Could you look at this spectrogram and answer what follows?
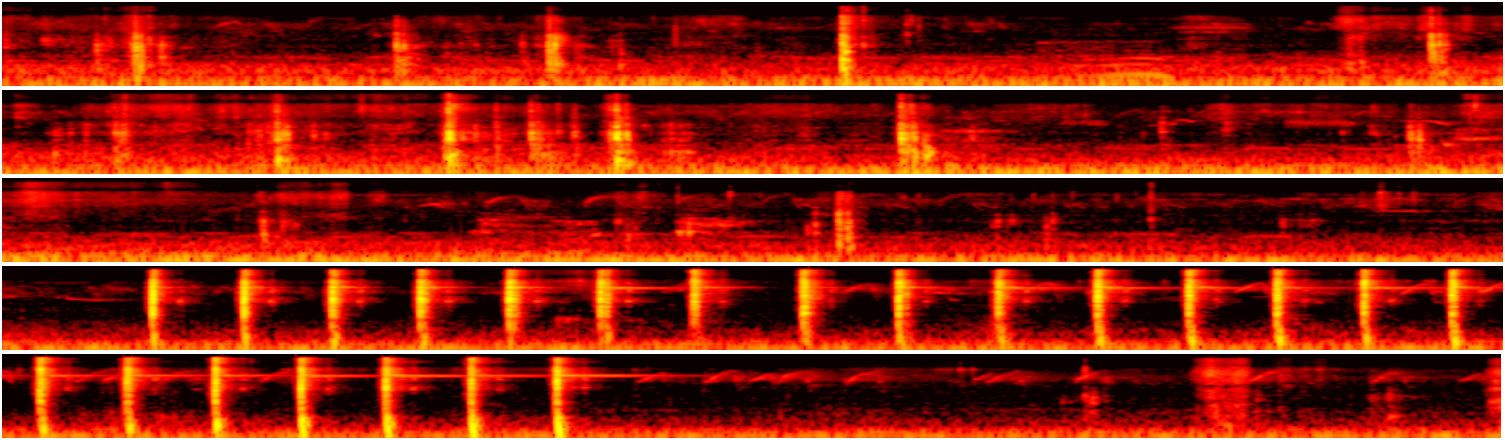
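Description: Hammer striking the top of a steel fence pole: scattered knocks at first, then, well past the middle, a fast, even run of about two dozen ringing metallic blows, roughly three a second, that stops abruptly.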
